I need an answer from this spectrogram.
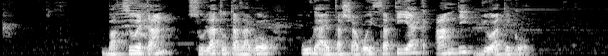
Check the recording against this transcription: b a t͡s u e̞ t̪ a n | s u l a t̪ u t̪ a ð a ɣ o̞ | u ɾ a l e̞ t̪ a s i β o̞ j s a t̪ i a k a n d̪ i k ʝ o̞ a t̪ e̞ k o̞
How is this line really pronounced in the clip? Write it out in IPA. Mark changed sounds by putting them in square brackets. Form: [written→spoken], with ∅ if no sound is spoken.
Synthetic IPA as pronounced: b a t͡s u e̞ t̪ a n | s u l a t̪ u t̪ a ð a ɣ o̞ | u ɾ a [l→∅] e̞ t̪ a s [i→a] β o̞ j s a t̪ i a k a n d̪ i k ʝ o̞ a t̪ e̞ k o̞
